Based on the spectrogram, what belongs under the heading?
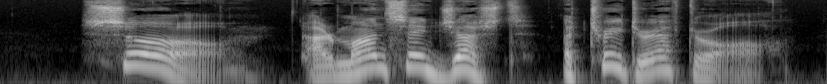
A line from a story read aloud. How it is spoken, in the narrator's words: murmured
